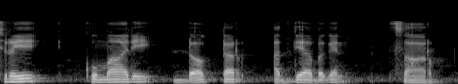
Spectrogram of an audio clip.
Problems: none marked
